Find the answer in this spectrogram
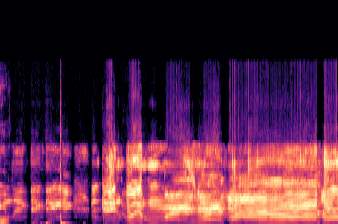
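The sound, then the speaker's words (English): A loud, sustained alarm-like wail with a wavering, siren-style pitch, apparently voiced by a person imitating an alarm, preceded by a couple of seconds of short knocks and clatter. “You know exactly what time it is because that is the alarm for what time it is.”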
